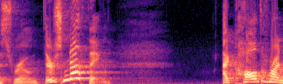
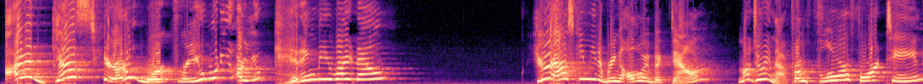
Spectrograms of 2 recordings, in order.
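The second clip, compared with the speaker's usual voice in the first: much higher, louder indignant outburst; angry retort; 11 semitones higher, 4 dB louder than usual. Retold or imitated. Guest telling the employee off about the cart, outraged. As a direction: refuse the clerk, furious and incredulous. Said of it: "I'm just fucking pissed".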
